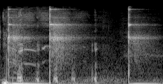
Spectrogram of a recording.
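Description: A thick ice cube is smashed with a cocktail muddler: four or five sharp, loud hits at an uneven pace, each with a bright glassy clink that rings briefly. No one speaks.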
